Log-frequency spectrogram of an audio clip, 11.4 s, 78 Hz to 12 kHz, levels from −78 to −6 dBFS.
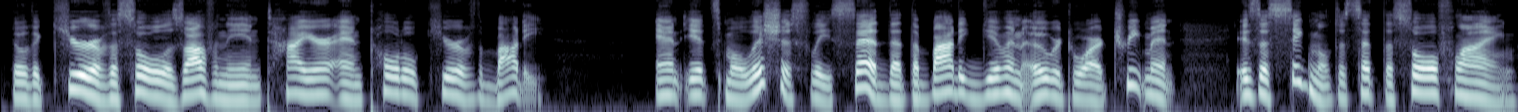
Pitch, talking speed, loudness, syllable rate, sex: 165 Hz, 190 wpm, -19 LUFS, 4.9 syllables/s, female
